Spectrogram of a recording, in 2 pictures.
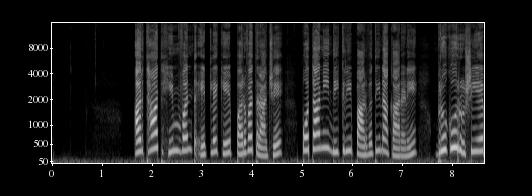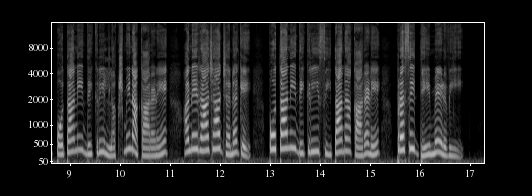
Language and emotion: Gujarati, neutral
